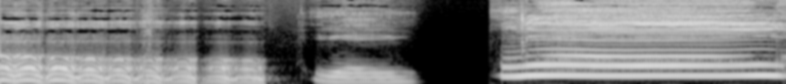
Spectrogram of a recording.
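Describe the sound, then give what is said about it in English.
A voice imitates a whale laughing: a quick warbling run of pulsing hoots, a brief lower moan, then a long, steady, high-pitched wail, all loud with no other talk. “What does a whale laugh sound like?”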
